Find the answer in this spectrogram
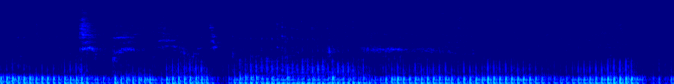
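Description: A serval purrs in a deep, steady rumble with brief pauses for breath.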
